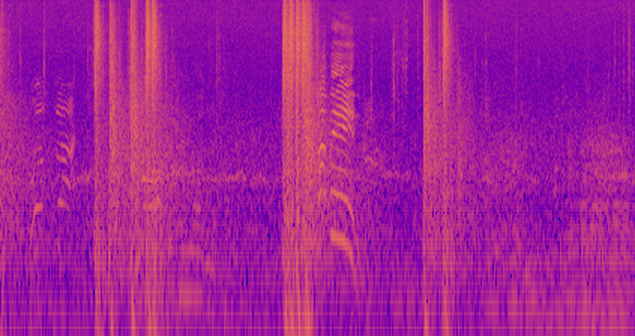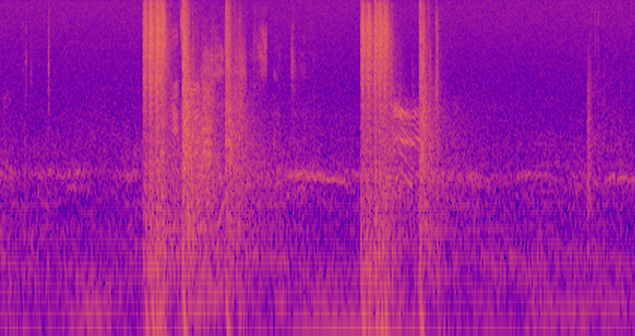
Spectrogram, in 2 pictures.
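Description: Gunfire in the WWII strategy game Gates of Hell cracks out in several sharp, loud bursts and single shots spaced across the battle, with rumbling vehicle noise and distant fire between them.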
